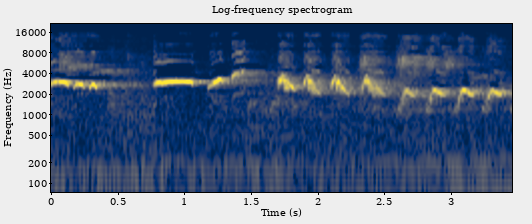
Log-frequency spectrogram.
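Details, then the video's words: Chinese hwamei singing: clear whistled notes held steady, then a run of rapid, slurred phrases rising and falling, ending in short repeated downward-swooping whistles. "Tiếng chim hót đặc biệt với tiếng hót líu lo"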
